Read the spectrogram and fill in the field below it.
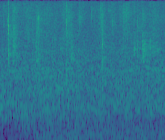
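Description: Steady rain falling outdoors in Los Angeles, a constant even hiss of drops on surfaces at moderate level with no break across the span.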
